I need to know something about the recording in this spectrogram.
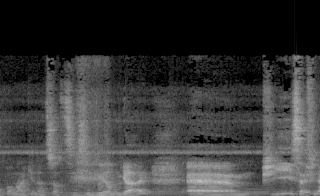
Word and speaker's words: Milngavie: Ça s'écrit Milngavie, mais c'est vraiment dans le train, faut pas manquer notre sortie, c'est Milngavie.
